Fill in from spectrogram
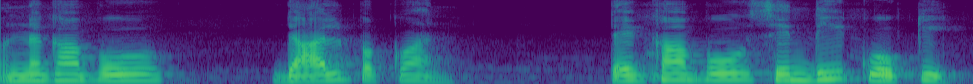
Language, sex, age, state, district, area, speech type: Sindhi, female, 60+, Maharashtra, Thane, urban, spontaneous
